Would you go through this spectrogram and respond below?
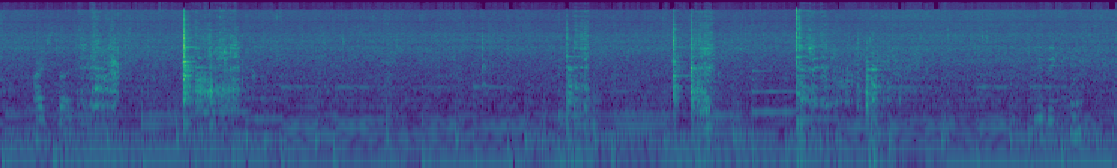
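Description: Gulab jamun frying in hot oil in a pan that is lifted and shaken, a low steady bubbling sizzle broken by several sharp clanks and knocks of the pan, with faint tonal hum and no talking.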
